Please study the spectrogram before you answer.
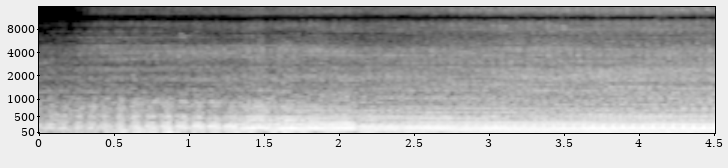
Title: Need new silencer 🫢| Loud noise causes trouble for neighbors 😶‍🌫️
